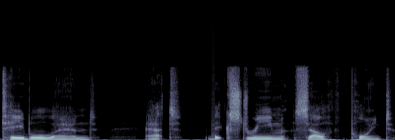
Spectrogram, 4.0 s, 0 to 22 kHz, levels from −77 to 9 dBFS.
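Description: At 2.07 to 2.16 s, a corrupt frame was decoded, probably about three in a row. Flipped bits gave wrong gains and codes. Energy lands at false frequencies. A loud squeak results. At 3.45 to 3.48 s, a much fainter blip follows.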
